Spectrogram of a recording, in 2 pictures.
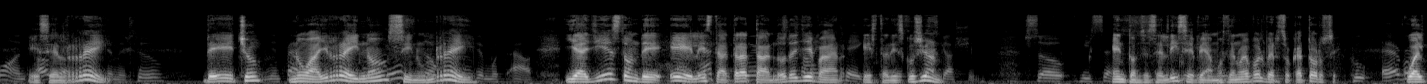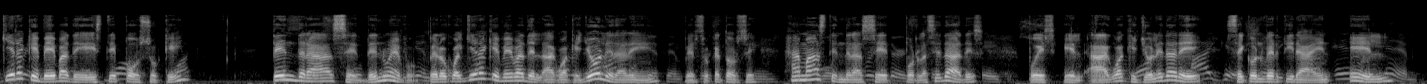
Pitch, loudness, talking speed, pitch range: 125 Hz, -23 LUFS, 150 wpm, 110-160 Hz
